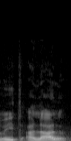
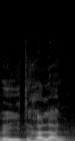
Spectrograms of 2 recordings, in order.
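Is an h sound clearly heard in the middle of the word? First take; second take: no; yes. First: The middle h sound is dropped. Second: The middle h sound is clearly pronounced. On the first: The speaker calls it wrong. "שלא ויתעלל" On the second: The speaker calls it right. "צריך לחתוך את ההי"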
